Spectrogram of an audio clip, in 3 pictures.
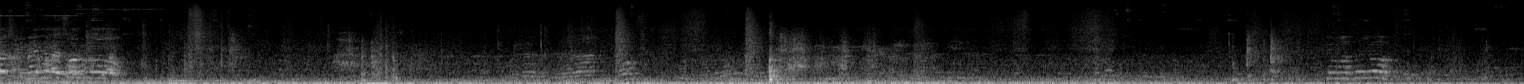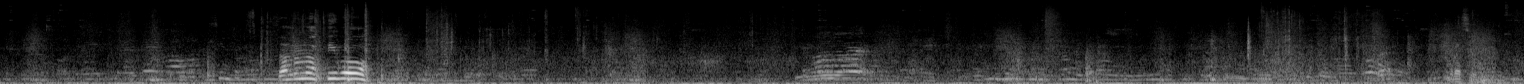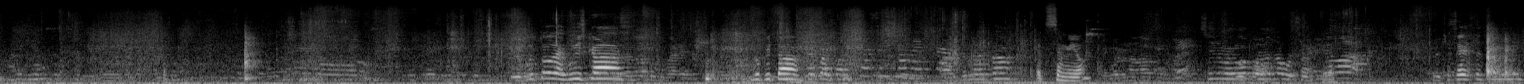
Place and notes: Av La Merced, La Merced, León, Gto., Mexico - Previniéndome con alimento para pájaros al principio de la cuarentena COVID-19.
Preventing myself with bird food at the beginning of the COVID-19 quarantine.
It seems that several people were doing their shopping so that they no longer had to leave during the quarantine.
This is in Comercializadora Los Laureles SAN JOAQUIN Cereales, Granos Y Especias.
I made this recording on March 21st, 2020, at 12:27 p.m.
I used a Tascam DR-05X with its built-in microphones and a Tascam WS-11 windshield.
Original Recording:
Type: Stereo
Parece que varias personas estaban haciendo sus compras para ya no tener que salir durante la cuarentena.
Esto es en Comercializadora Los Laureles SAN JOAQUÍN Cereales, Granos Y Especias.
Esta grabación la hice el 21 de marzo 2020 a las 12:27 horas.
Guanajuato, México, 21 March 2020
